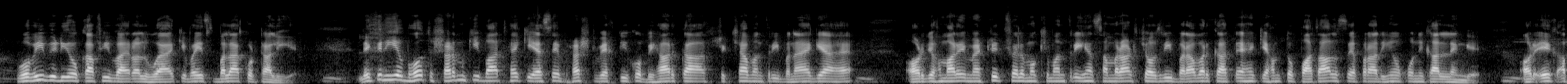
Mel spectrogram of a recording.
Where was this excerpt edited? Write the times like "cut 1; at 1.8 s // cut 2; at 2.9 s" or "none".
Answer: none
